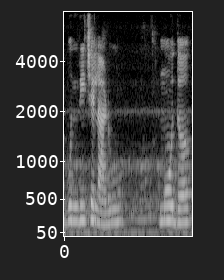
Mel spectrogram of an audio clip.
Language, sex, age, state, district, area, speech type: Marathi, female, 30-45, Maharashtra, Wardha, rural, spontaneous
